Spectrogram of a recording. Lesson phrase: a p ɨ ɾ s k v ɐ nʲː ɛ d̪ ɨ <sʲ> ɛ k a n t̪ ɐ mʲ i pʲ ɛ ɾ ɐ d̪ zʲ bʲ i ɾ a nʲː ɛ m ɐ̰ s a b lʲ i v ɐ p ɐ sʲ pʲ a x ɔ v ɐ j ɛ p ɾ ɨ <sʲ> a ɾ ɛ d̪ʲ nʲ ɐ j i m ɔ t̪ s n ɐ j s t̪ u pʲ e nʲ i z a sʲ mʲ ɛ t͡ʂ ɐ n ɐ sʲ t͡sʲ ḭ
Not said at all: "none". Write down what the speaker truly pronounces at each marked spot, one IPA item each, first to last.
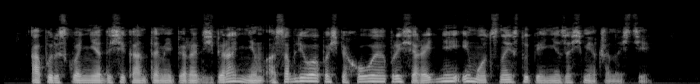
sʲ, sʲ

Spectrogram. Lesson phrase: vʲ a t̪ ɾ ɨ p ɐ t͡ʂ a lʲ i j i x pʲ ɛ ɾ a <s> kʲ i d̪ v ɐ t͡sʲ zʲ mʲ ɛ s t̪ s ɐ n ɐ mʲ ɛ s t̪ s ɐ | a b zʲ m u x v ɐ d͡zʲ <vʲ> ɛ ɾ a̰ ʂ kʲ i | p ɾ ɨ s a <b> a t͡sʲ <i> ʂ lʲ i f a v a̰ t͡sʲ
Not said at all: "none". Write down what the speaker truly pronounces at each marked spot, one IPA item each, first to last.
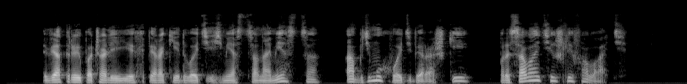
none, bʲ, v, i

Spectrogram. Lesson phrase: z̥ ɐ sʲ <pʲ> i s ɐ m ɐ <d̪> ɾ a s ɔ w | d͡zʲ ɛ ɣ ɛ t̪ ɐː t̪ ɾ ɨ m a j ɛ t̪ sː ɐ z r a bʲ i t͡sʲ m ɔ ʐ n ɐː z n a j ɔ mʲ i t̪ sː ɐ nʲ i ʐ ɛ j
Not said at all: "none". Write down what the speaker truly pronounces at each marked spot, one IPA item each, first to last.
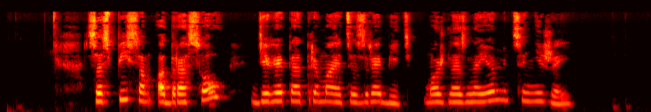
pʲ, d̪

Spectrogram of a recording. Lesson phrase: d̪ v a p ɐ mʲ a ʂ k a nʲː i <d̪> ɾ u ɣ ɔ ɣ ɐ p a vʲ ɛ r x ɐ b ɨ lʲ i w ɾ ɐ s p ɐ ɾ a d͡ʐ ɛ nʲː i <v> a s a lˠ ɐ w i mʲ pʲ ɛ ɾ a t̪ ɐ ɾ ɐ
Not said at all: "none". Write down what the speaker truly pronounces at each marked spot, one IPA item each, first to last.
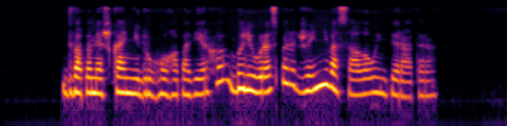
d̪, v

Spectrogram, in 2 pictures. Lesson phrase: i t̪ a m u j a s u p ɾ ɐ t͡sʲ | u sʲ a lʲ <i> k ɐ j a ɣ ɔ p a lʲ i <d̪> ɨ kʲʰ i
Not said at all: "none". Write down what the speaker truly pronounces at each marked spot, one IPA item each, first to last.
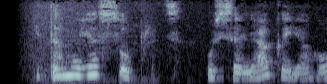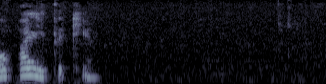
a, t̪

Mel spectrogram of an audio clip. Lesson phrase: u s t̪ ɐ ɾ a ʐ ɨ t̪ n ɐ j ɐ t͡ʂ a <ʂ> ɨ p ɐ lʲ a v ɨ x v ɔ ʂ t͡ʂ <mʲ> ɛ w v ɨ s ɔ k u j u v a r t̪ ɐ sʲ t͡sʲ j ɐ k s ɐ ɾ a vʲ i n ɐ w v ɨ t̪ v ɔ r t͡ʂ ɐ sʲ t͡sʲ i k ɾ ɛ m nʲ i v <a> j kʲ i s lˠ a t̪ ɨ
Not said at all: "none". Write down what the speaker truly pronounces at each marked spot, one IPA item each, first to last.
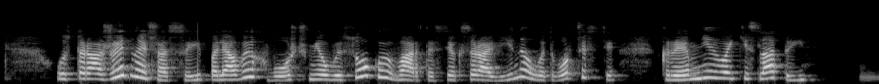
s, mʲ, ɐ

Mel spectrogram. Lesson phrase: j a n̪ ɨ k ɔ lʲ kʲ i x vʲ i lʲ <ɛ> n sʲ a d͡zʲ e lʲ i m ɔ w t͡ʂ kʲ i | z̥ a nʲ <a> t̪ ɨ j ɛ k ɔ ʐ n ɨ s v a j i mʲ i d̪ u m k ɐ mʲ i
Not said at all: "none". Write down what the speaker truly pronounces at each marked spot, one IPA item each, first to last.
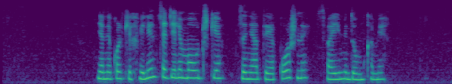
i, a

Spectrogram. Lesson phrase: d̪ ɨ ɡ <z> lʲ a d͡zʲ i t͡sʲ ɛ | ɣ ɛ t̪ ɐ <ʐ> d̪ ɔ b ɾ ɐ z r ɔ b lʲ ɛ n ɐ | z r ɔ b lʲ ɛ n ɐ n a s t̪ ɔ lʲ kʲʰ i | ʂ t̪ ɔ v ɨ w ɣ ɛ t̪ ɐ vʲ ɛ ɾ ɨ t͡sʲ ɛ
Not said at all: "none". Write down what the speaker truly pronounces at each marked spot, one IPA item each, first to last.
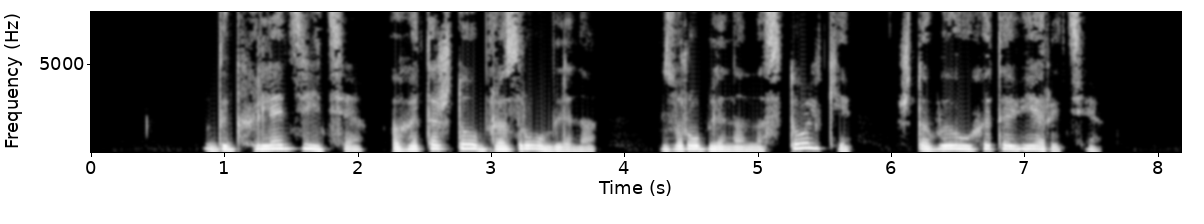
ɣ, ʐ

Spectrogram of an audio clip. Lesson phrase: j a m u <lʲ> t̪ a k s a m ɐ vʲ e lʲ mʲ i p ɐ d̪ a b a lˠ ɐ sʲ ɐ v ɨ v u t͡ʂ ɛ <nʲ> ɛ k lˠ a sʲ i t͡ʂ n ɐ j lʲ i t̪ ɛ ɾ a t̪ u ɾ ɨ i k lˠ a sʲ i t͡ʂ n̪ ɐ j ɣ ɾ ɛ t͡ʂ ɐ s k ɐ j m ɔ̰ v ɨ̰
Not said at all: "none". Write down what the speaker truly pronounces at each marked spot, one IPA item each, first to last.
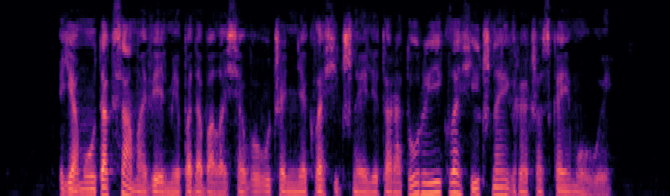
none, nʲː

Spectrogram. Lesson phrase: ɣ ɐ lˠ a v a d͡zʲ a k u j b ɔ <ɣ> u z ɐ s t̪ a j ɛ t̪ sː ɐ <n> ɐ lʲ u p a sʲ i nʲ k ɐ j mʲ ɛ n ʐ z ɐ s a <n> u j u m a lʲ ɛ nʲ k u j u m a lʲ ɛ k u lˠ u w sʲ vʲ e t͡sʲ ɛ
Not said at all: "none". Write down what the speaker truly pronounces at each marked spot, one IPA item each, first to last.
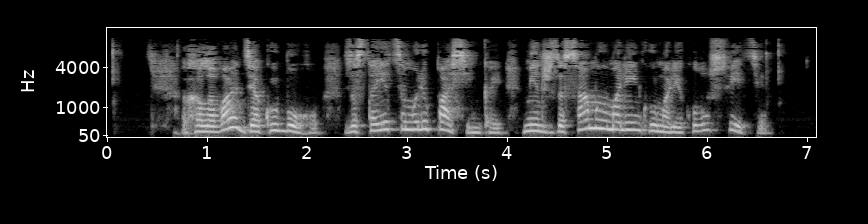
ɣ, m, m

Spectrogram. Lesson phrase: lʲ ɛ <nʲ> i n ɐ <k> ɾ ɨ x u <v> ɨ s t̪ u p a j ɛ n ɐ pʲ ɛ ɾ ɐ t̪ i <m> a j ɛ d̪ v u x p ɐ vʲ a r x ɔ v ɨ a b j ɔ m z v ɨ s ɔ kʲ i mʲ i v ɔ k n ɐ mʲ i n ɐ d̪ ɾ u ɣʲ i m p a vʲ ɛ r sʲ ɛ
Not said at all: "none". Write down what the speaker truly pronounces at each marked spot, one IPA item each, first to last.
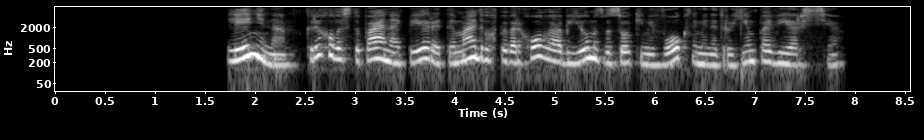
nʲ, k, v, m

